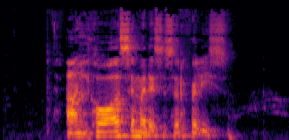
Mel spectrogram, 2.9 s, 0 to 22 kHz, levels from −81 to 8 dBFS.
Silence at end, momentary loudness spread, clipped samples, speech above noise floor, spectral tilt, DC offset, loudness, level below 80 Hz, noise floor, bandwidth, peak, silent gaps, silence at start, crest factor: 0.6 s; 16 LU; under 0.1%; 38 dB; -4 dB/octave; under 0.1%; -16 LUFS; -52 dBFS; -55 dBFS; 17 kHz; -2 dBFS; none; 0.65 s; 16 dB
